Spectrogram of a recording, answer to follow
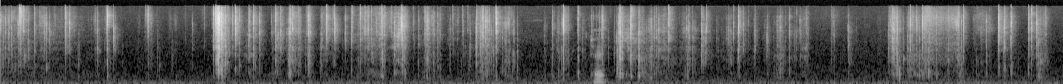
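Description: A Pokémon trading-card booster pack's shiny foil wrapper being torn open and peeled by hand, crinkling in several separate bursts of rustle.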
